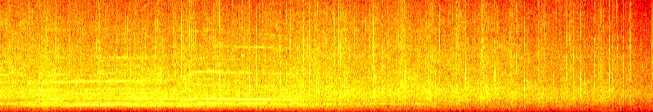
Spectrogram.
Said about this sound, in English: So a huge round of applause for her.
